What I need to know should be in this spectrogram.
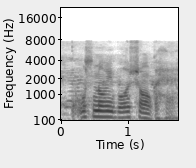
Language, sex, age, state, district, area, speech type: Punjabi, female, 60+, Punjab, Jalandhar, urban, spontaneous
